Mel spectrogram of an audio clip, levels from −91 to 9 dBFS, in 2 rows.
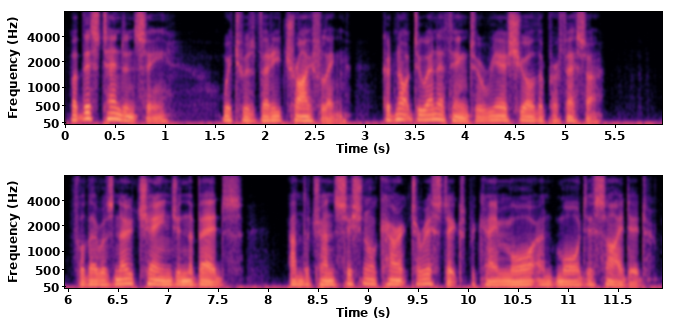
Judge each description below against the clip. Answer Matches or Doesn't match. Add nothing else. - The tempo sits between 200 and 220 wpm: Doesn't match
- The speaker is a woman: Doesn't match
